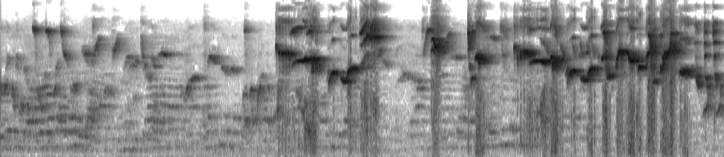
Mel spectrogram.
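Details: Javan Oriental magpie-robin (kacer Jawa) singing: quiet, varied whistled notes at first, then from about four seconds a loud, rich run of sweet rising and falling whistles mixed with sharp chattering notes, with brief pauses.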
